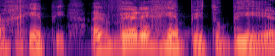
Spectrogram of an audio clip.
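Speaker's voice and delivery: spoken in a Russian accent. Repeating a simple line with a partner, in a Russian accent. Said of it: "Russian accent".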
